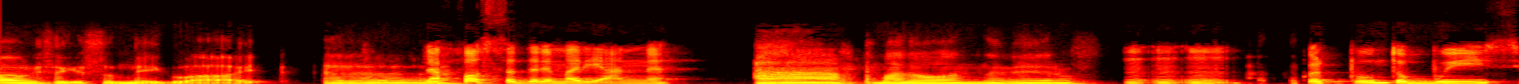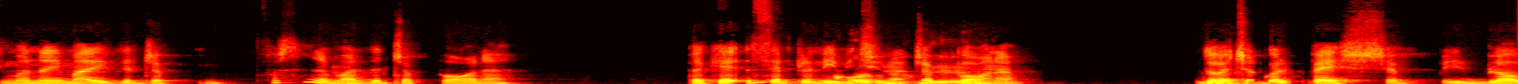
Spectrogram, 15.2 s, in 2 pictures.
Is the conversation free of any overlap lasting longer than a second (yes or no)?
no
